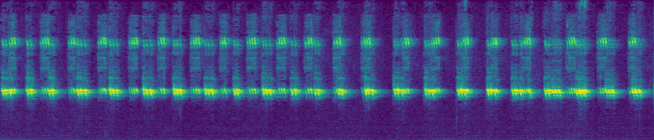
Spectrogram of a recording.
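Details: High, shrill cricket chirps repeat roughly three to four times a second, each pulse short with a fainter overtone higher up, against a faint low-pitched hum.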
